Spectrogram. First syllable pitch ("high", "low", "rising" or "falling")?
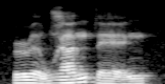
low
